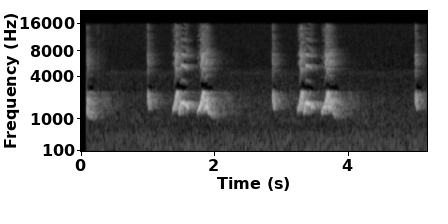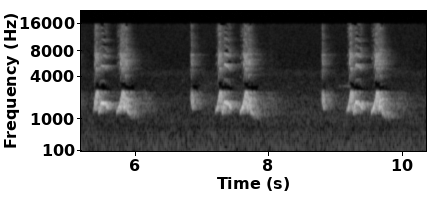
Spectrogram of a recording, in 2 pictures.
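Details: Eastern whip-poor-will heard nearby in Corolla, North Carolina, repeating its three-part whistled phrase about every two seconds, each note sliding sharply, loud and clear over a quiet background.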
